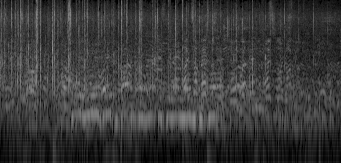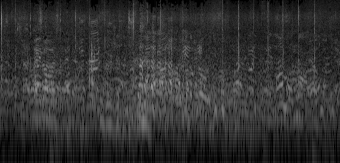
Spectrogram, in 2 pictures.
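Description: A crowd of people shouts and cheers close by.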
